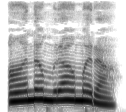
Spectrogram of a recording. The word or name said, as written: ಆನಮ್ರಾಮರ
